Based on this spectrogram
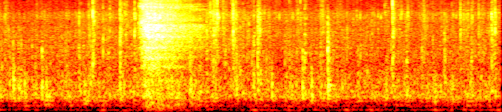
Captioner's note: sighs dramatically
